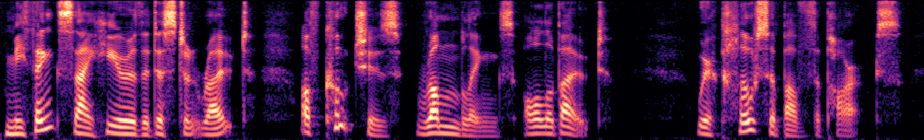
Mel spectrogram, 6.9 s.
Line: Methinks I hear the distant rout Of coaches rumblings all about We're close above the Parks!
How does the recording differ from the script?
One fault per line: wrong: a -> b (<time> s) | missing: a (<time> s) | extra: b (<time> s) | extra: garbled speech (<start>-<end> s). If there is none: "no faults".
no faults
